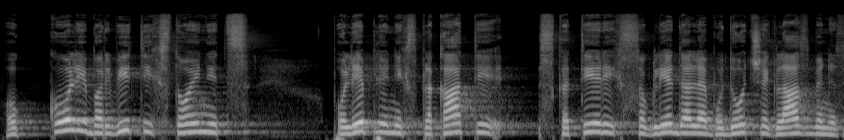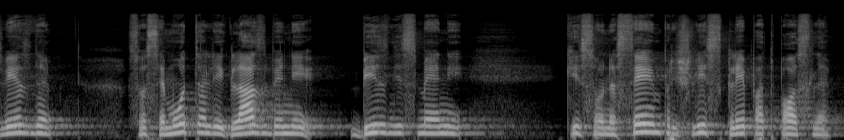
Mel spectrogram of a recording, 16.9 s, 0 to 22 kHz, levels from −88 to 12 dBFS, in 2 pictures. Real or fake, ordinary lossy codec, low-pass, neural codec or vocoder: real; none; 14.4 kHz; none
